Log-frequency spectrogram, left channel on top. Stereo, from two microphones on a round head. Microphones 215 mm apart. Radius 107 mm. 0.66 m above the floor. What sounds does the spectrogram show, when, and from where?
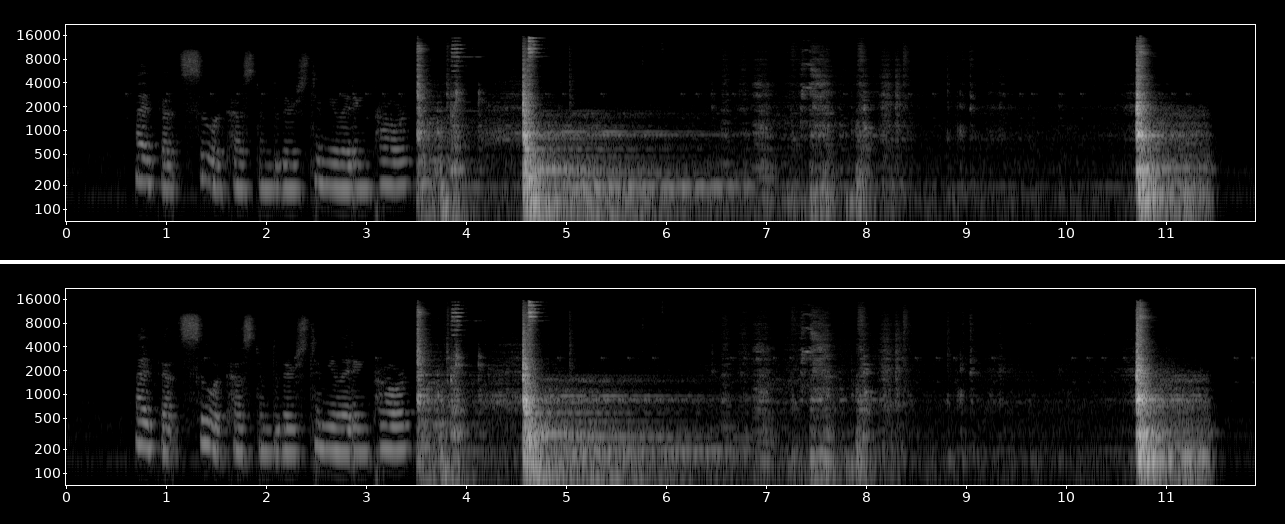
0.7 s a woman speaking: centre (ahead or behind), 1.4 m; by 3.4 s 35° right (ahead or behind), 1.4 m
3.5 s a door slam: centre (ahead or behind), 1.0 m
